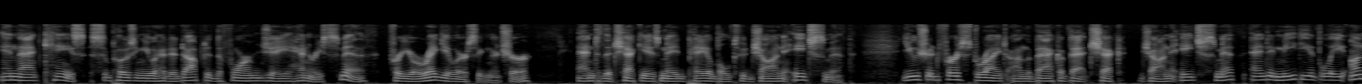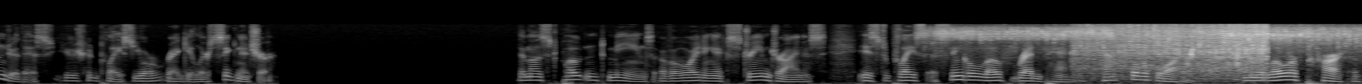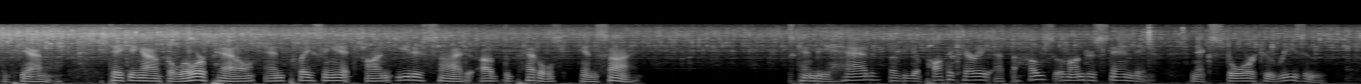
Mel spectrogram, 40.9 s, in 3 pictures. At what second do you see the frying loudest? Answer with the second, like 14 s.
26 s.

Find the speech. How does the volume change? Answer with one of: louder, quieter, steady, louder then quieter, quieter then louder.
louder then quieter.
